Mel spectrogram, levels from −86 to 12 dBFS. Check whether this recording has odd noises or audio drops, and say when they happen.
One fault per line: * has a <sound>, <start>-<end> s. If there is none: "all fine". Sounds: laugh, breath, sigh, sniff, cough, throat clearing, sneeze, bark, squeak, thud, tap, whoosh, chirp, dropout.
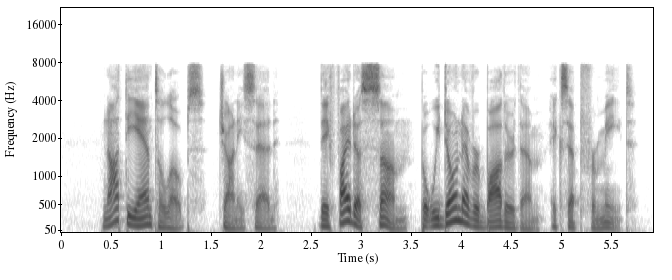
all fine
